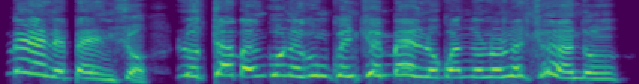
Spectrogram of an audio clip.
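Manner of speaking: put-on very high, strained boy; high-pitched strained reply; Neville's voice. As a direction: answer in a high, stuffed-up boy's voice. Injured Neville answers in battle.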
